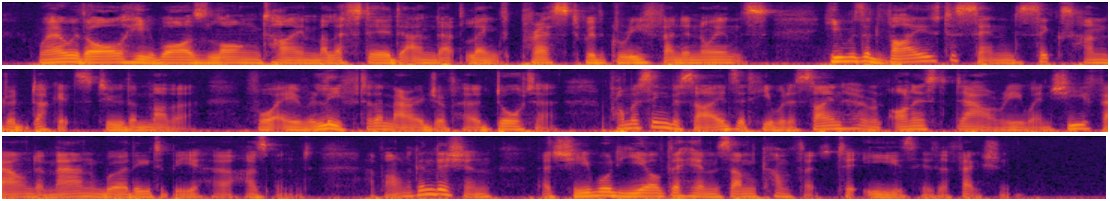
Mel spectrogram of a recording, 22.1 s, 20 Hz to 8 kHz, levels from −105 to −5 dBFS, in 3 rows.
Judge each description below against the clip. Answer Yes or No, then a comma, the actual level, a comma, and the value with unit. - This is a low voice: Yes, very low, 95 Hz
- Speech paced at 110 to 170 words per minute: No, average, 185 wpm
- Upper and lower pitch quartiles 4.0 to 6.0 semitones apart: No, average, 3.6 semitones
